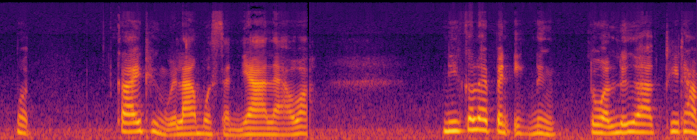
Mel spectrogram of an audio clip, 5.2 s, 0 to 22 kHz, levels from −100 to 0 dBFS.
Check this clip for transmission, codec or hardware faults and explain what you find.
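One hardware fault: a CD skip from 2.30 to 2.32 s. A jolt or surface flaw threw the laser onto another turn of the disc's spiral, so the speech mutes for about 20 ms and resumes from a different point. Unlike a plain dropout, the speech doesn't continue where it stopped.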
